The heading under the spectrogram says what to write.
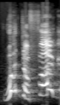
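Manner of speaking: high, loud retold disbelief; mock incredulous outburst. Man retelling his reply to cop's accusation, mock incredulous. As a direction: burst out, pitch way up, imitating your shock.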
